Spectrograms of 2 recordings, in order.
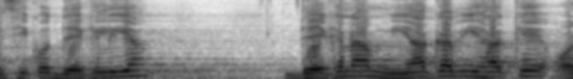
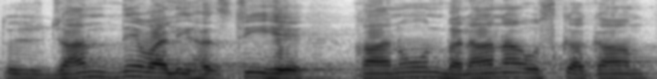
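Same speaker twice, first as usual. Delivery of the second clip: ordinary talk, nothing marked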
